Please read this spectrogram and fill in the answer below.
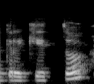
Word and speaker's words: Grechetto: people are used to call, but the perfect pronunciation is a Grechetto, and it's a very fresh and fruity, very mineral wine, and perfect for antipasto or great with any kind of bruschetta.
